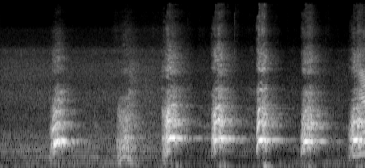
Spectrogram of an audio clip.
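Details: German Shepherd at night barking at an intruding dog as it leaves its area: seven sharp, rough barks in quick series, about half a second apart, after a quiet start.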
